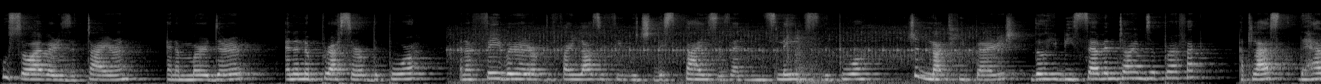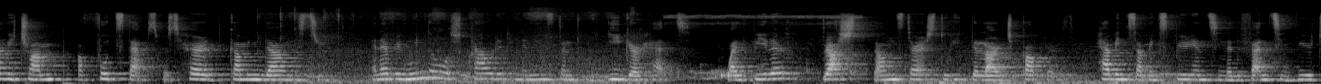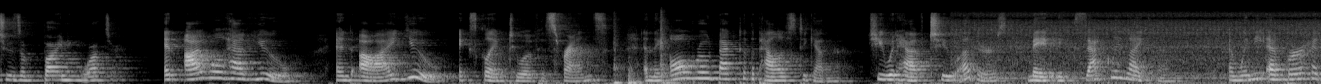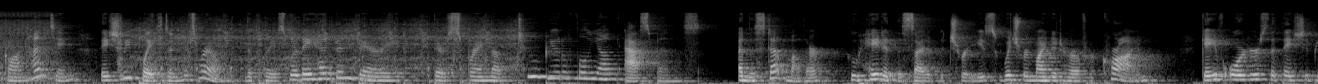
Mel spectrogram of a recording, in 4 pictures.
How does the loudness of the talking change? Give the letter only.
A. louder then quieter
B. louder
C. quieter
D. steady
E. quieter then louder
D.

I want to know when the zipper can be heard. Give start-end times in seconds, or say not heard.
not heard.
